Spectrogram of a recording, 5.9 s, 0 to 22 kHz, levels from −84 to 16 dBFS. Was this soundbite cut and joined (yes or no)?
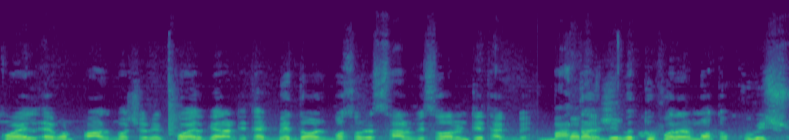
yes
